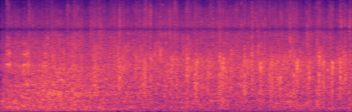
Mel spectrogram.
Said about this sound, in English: When I was growing up, U.S. Senator, yes, you can applaud.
